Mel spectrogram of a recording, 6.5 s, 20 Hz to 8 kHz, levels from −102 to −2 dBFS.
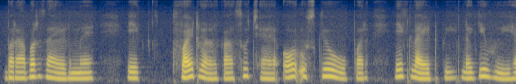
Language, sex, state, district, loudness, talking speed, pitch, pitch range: Hindi, female, Uttar Pradesh, Saharanpur, -21 LUFS, 165 wpm, 165 Hz, 155-195 Hz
